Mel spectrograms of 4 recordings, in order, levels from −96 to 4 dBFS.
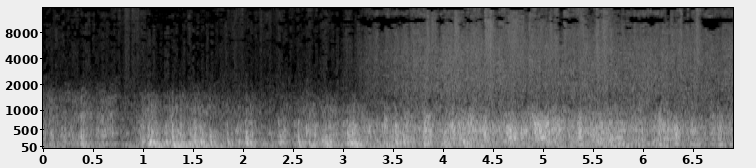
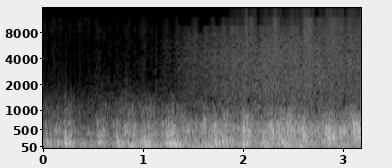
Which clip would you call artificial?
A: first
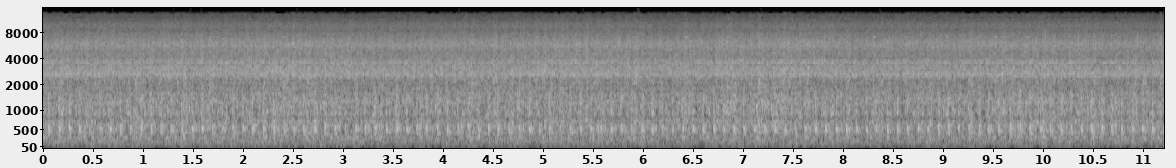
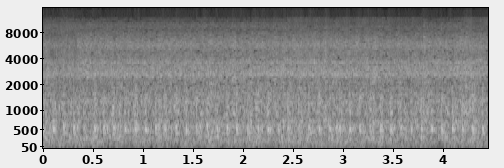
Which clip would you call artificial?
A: second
